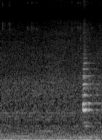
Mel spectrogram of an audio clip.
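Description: A single short, horn-like toot about one and a half seconds in, over a steady low hum.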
